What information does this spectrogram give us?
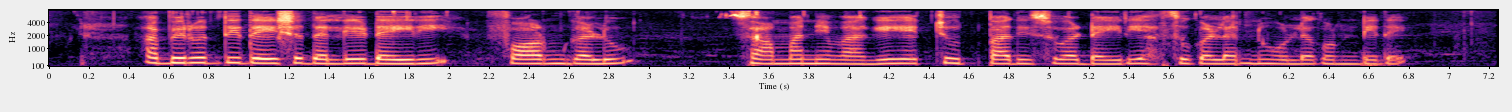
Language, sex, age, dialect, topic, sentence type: Kannada, female, 18-24, Mysore Kannada, agriculture, statement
